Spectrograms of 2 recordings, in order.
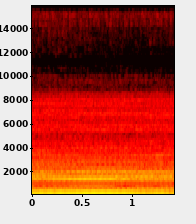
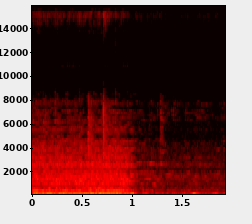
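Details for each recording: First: Samsung manual microwave, model M171N, reported as noisy: a loud, steady low hum with a buzzy edge drones while running, with what sounds like a shorting/arcing noise. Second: Samsung manual microwave (code M171N) after repair of a loud-noise complaint: steady low hum with no scraping or rattling, then a clean shut-off; running normally.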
